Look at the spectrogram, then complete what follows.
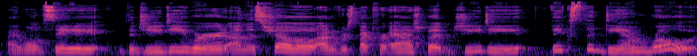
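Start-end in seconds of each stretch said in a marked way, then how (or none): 4.2-7.0 put-on heavy, thick Midwestern accent. Saying the line every Michigander says: heavy Midwest accent. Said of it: "in our most heavy Midwest accent".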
